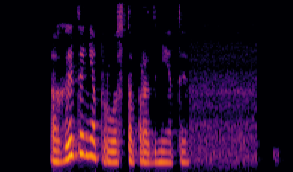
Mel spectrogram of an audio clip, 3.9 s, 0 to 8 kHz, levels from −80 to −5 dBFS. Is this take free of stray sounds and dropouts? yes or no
yes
